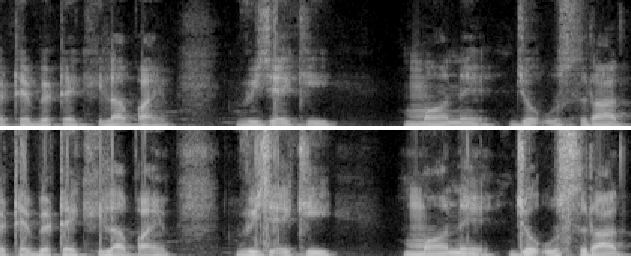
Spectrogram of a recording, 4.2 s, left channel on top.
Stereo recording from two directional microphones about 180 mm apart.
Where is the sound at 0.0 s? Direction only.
45° right (ahead or behind).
